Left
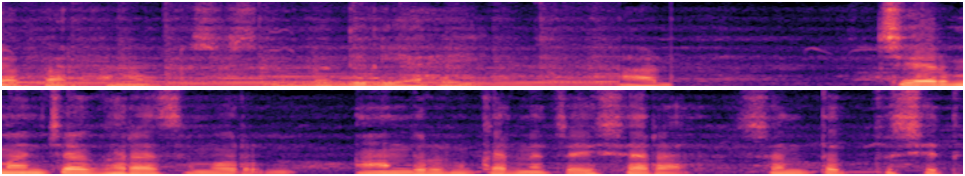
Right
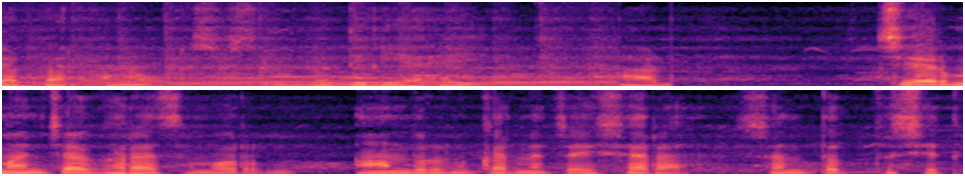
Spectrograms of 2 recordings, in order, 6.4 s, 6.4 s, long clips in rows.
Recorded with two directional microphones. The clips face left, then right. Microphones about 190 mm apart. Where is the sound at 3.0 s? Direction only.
25° left (ahead or behind).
